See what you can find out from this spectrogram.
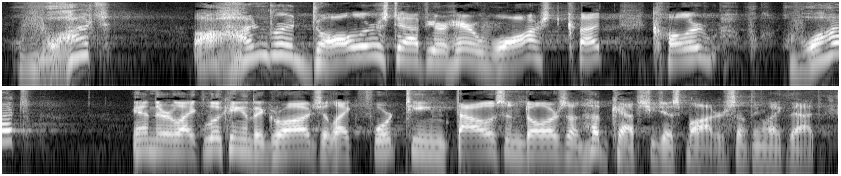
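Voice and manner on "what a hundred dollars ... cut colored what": mock shocked husband. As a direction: play the stingy husband, aghast at the price. Husband shocked at wife's request.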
